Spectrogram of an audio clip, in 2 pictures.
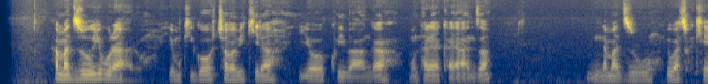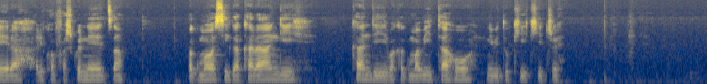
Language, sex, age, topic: Rundi, male, 25-35, education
